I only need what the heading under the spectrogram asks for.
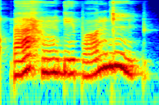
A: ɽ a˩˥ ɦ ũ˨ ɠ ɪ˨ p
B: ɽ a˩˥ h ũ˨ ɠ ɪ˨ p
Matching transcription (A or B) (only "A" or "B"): B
